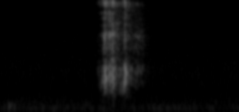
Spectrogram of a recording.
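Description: A camera shutter snaps once as a photo is taken, a short, crisp double click standing alone in near silence.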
